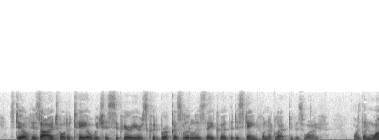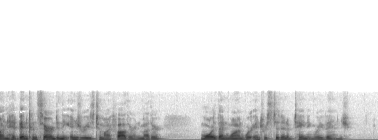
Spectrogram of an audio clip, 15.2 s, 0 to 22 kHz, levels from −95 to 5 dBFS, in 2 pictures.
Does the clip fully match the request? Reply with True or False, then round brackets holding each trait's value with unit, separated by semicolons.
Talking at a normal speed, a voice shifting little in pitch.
True (175 wpm; 1.4 semitones)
